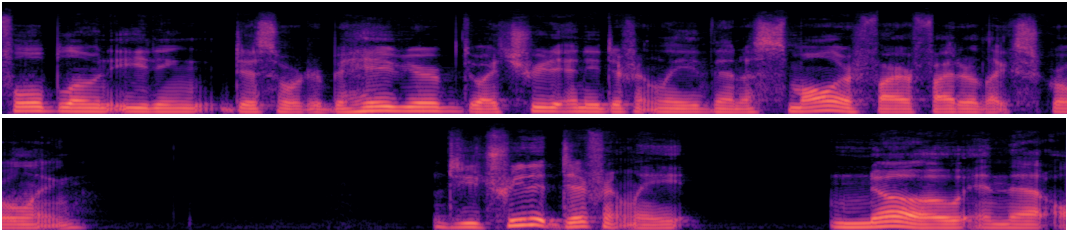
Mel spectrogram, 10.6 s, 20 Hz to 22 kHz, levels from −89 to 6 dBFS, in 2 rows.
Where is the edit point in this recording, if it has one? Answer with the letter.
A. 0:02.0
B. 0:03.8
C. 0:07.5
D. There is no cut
C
